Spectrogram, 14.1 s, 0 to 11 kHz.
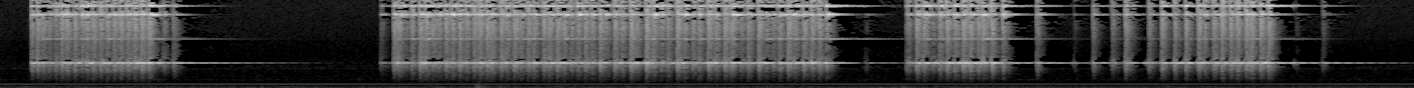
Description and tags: Small Bell Ringing
A recording of me shaking an old hand bell. Recorded with a Zoom H4N.
bell, hand, ringing, shaking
